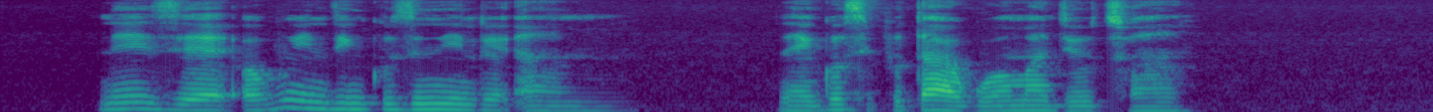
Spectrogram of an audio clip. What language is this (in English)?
Igbo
